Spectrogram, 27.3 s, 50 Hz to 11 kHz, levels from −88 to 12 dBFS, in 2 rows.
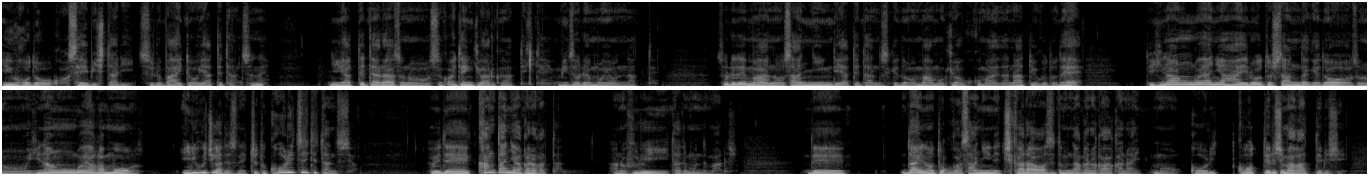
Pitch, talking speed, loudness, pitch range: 165 Hz, 400 characters per minute, -29 LUFS, 135-205 Hz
